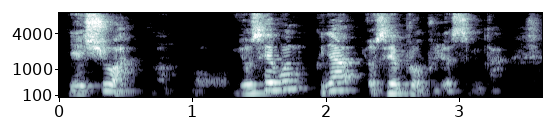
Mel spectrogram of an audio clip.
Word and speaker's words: 예슈아: 어 히브리식으로 발음 발음하면 예슈아.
